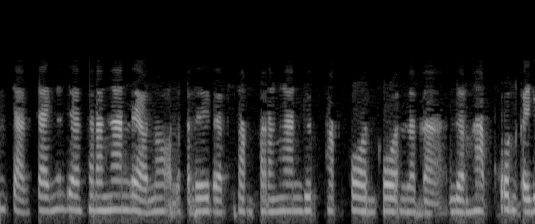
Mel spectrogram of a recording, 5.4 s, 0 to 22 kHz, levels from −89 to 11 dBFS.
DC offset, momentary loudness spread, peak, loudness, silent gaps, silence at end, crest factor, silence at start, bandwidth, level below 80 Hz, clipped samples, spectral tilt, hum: under 0.1%; 8 LU; -10 dBFS; -26 LUFS; none; 0 s; 16 dB; 0 s; 6.8 kHz; -62 dBFS; under 0.1%; -2 dB/octave; none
